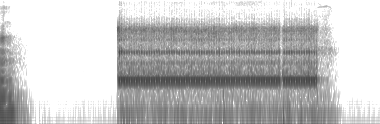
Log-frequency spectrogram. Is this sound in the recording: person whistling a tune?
no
